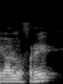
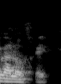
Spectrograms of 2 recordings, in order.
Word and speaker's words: Galofré: Lo que pasa es que en Colombia mi apellido, en lugar de con acento en la E, Galofré, se quedó en Galofré.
